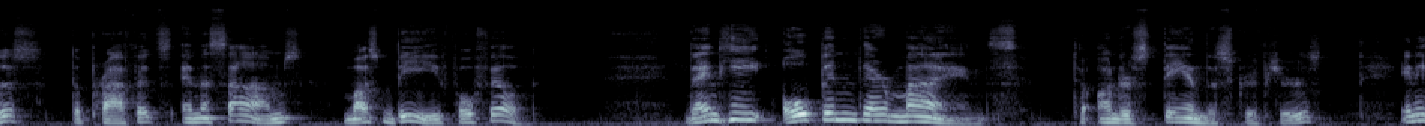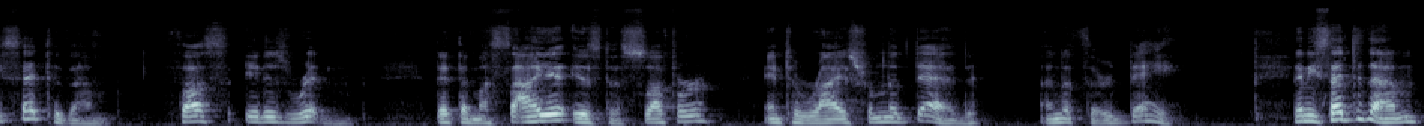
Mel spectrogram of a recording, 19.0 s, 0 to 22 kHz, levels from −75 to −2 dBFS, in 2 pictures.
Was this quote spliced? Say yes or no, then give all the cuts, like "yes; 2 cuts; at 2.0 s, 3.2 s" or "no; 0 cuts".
yes; 1 cut; at 18.1 s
